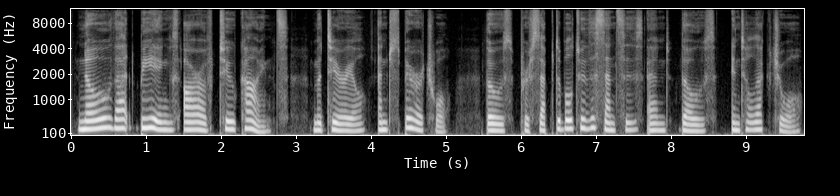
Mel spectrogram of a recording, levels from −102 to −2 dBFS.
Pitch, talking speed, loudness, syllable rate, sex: 195 Hz, 110 wpm, -18 LUFS, 3.9 syllables/s, female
